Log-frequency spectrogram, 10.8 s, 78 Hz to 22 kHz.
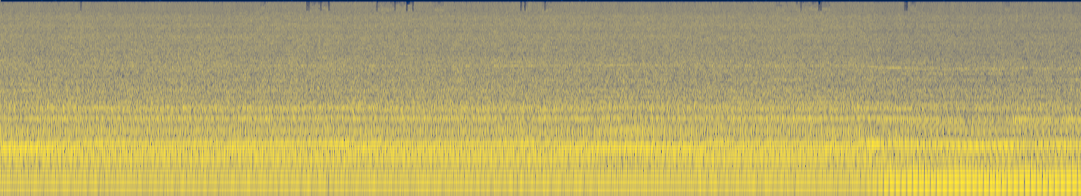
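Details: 1951 Chevrolet truck with Chevy 350 small block V8, first start after new MSD distributor, timing not yet set: uneven lumpy idle about two pulses a second, then settling lower and steadier.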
